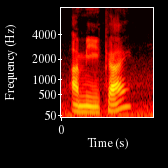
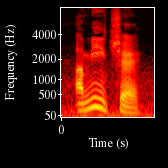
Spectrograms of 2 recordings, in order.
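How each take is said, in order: First: The consonant before the ending is a hard sound. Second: The consonant before the ending is palatalized. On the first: This is the classical pronunciation. "In classical" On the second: This is a spelling pronunciation. "In ecclesiastical ... Palatalization?"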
